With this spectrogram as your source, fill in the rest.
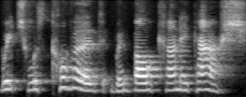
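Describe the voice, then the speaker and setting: The voice has a dark, mellow tone and a fairly slow pace, set against a quiet background. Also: woman. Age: 80s+. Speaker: workshop participant. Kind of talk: personal storytelling to a group. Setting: community workshop with small audience. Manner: halting.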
